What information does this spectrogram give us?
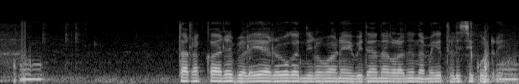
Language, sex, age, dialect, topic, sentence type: Kannada, male, 25-30, Central, agriculture, question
